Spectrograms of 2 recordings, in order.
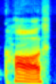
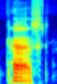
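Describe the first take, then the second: First: The word is said with a British accent. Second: The word is said with an American accent. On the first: "we say" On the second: "they say"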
